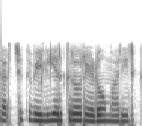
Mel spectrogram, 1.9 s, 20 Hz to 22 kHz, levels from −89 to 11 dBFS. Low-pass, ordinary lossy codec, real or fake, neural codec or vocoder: 5.4 kHz; none; real; none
